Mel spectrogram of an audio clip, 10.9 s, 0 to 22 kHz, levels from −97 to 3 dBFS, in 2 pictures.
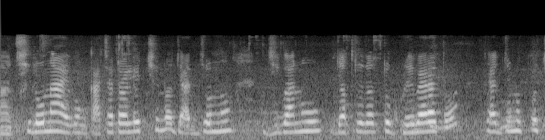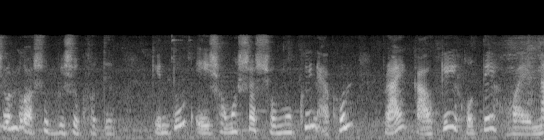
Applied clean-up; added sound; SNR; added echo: none; Subway, metro, underground; 16 dB; none.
